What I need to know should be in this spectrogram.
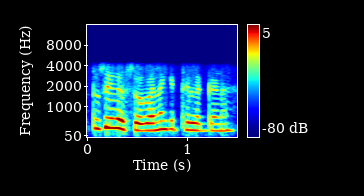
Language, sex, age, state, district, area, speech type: Punjabi, female, 18-30, Punjab, Fatehgarh Sahib, rural, conversation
